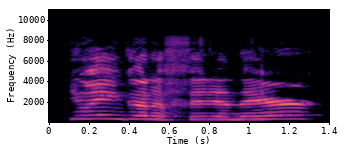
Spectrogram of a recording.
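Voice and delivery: put-on high, loud child's voice; a child tells sibling while hiding; kid's voice. A narrator's reading. A loud high child speaks.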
